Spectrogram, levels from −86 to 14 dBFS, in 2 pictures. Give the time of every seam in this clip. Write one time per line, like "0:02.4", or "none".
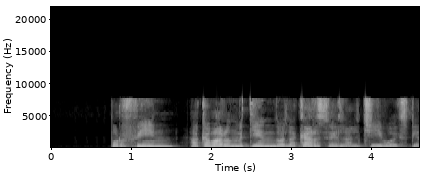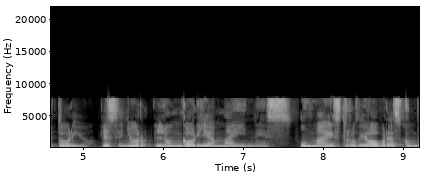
none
